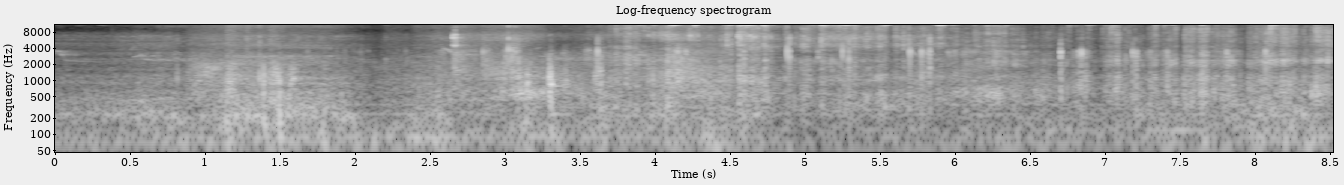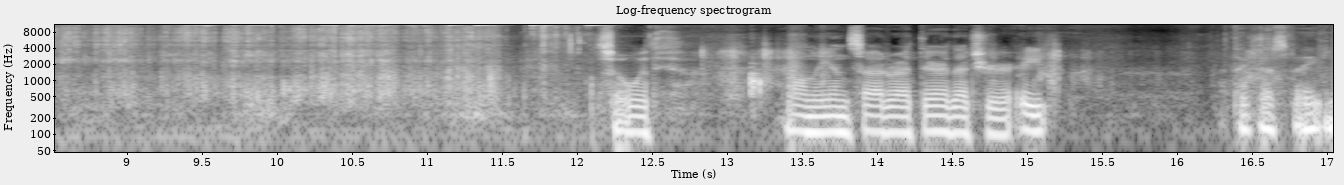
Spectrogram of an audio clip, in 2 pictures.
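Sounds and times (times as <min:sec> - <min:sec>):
metal parts clinking and rattling: 0:02.6 - 0:13.4.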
